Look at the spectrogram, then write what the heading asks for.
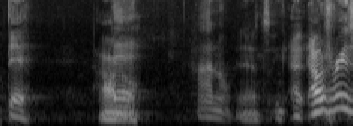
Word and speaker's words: Tejano: And I realized they're not saying Tejano, they're saying Tejano. Tejano. Tejano.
